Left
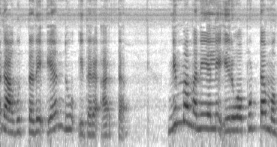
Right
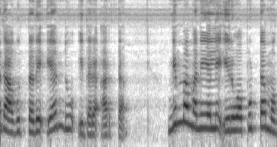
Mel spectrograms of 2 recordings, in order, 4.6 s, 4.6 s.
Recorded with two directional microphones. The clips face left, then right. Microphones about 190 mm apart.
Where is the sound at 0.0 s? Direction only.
40° right (ahead or behind).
